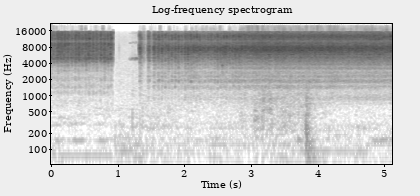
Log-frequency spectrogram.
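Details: Venomous rattlesnake rattling in warning, a high dry buzz that cuts out abruptly for about half a second near the first second, then resumes and continues steadily to the end.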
